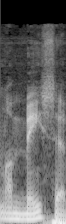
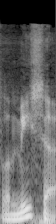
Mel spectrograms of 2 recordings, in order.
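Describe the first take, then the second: First: La Mesa with Mesa said MAY-sa; wrong La Mesa. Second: La Mesa with Mesa said MEE-sa; corrected La Mesa. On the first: Host correcting himself on air: Mesa said MAY-sa. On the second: Host corrects himself: Mesa said MEE-sa. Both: Shown as a demonstration. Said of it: "I was saying La Mesa, but it's".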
